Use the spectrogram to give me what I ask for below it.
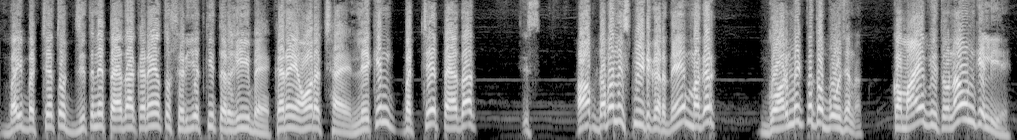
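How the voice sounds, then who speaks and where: A man's voice: high voice, big pitch swings, normal speed, no echo, soft background music. A man preaching a religious sermon in a conversational way, with joking asides to the audience. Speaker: Islamic preacher.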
